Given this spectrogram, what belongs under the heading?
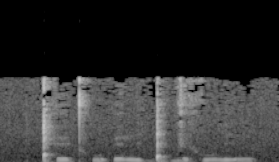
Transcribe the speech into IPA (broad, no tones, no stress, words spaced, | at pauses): ǃʰekʰu ʔeniɡ͡ǃuɡe xulin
